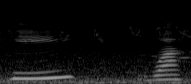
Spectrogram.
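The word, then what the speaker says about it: pīwakawaka: a little pronunciation tip pi wah so remember with your pronunciation to almighty always make a break after every vowel and to pronounce the vowels and if you want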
